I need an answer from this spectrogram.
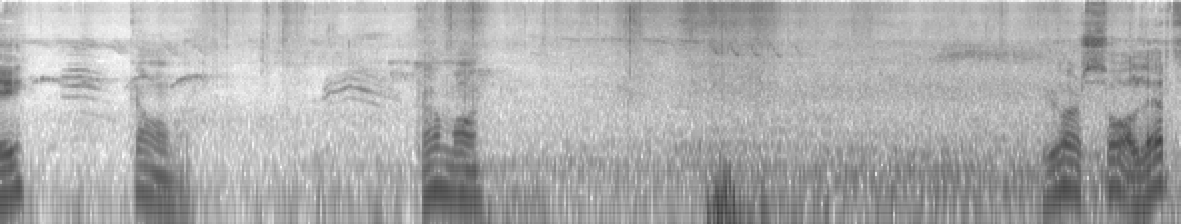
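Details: Bengal kitten named Freddy on an outdoor walk on a windy Sunday morning, giving a series of short, rising-then-falling meows, about five across the stretch, some in quick pairs, with a person talking nearby and wind in the background.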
